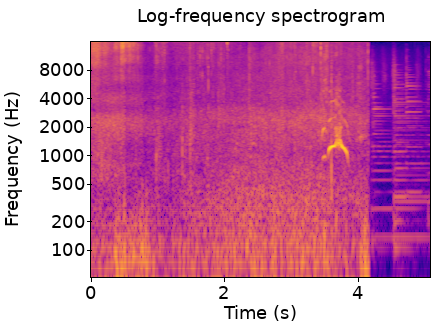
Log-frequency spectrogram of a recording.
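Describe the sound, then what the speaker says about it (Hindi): Strong, high ocean waves roll onto a beach at night, heard as a loud continuous rush of surf buried in heavy wind buffeting the microphone, cutting off abruptly near the end. "पानी की वेव्स बहुत तेज़ थी और ऊंची ऊंची वेव्स थी"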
